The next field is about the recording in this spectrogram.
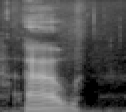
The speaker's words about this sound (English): Sorry y'all, I keep yawning.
